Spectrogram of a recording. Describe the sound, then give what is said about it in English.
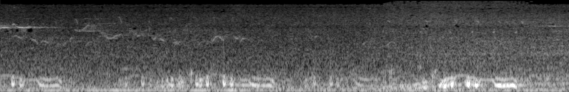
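Pigeon courtship cooing, a series of low, throaty, rolling coos repeated in bursts, generated deep within the pigeon's body with the throat working like an amplifier, moderately loud over a soft outdoor background hum with no talking. “Courtship is also accompanied by a special coup.”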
